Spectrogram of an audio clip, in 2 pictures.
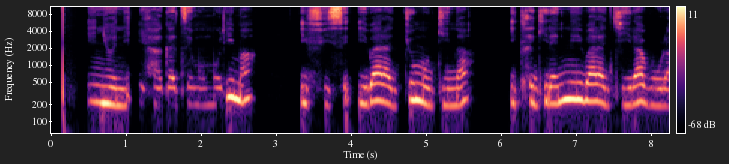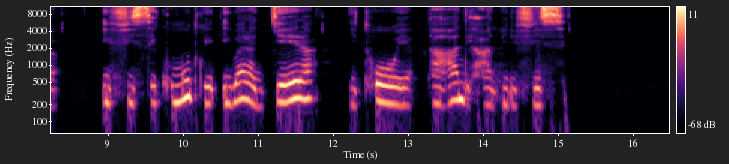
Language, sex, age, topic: Rundi, female, 18-24, agriculture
